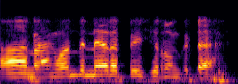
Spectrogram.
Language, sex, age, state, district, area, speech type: Tamil, male, 45-60, Tamil Nadu, Tiruvannamalai, rural, conversation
